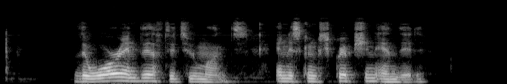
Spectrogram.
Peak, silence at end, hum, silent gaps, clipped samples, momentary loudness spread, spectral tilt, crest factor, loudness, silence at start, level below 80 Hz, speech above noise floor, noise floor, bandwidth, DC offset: -2 dBFS; 0.8 s; none; none; under 0.1%; 17 LU; -5.5 dB/octave; 16 dB; -18 LUFS; 0.75 s; -60 dBFS; 51 dB; -69 dBFS; 9 kHz; under 0.1%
